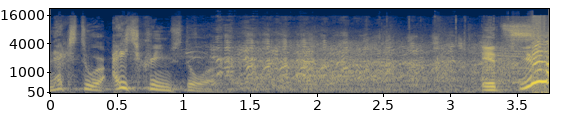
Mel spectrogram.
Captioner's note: laughter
